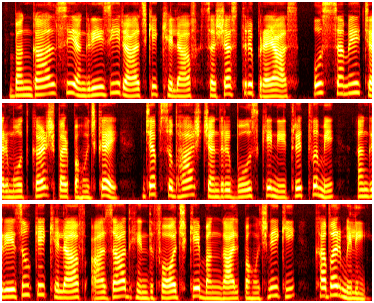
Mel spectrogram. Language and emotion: Hindi, neutral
